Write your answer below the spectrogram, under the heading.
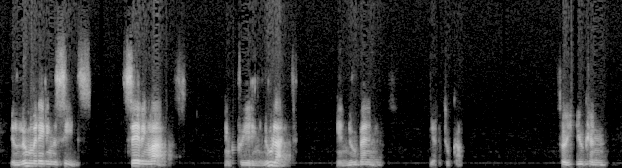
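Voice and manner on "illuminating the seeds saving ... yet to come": put-on French accent. Showing a historical portrayal with a regional accent: French accent as Augustin Jean Fresnel. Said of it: "you get that French accent going".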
